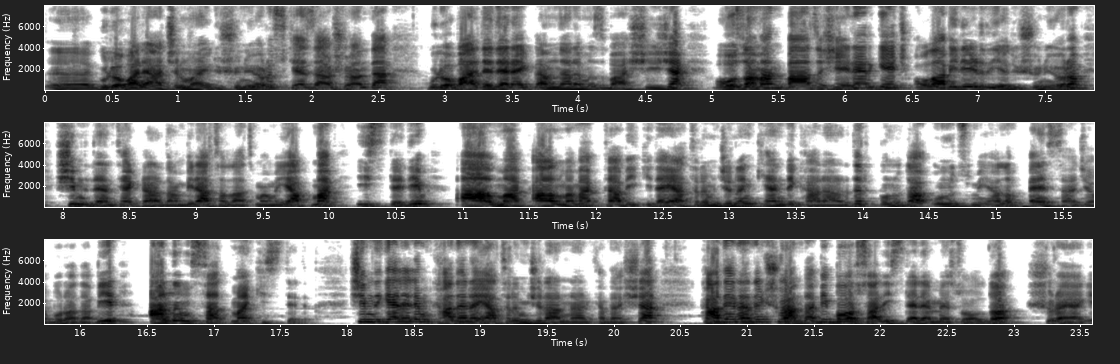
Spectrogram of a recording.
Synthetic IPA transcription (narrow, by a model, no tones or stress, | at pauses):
ɯːɡlʲo̞balʲiat͡ʃʰɯlˠmajɯd̪yʃynyjo̞ɾuz̥cʰɛzaːʃuand̪a | ɡlʲo̞balʲd̪ɛd̪ɛɾɛclʲamlˠaɾɯmɯzbaʃlˠɯjɯd͡ʒak̚ | o̞zamanbaːzɯʃe̞jlʲæɾɟɛt͡ʃʰo̞lˠabilʲiɾd̪ijɛd̪yʃynyjo̞ɾumʃimd̪id̪ænt̪ʰɛcɾaɾd̪anbiɾat̪ʰalˠat̪mamɯjap̚mak̚ist̪ʰe̞d̪im | alˠmakalˠmamak̚t̪ʰabiːcʰid̪ɛjat̪ʰɯɾɯmd͡ʒɯnɯncʰɛnd̪ikʰaɾaɾɯd̪ɯɾbunud̪aʔunut̪maja̰lˠɯmbænsa̰ːd͡ʒabuɾad̪abiɾanɯmsat̪makist̪ʰe̞d̪i̥m | ʃimd̪iɟe̞lʲe̞lʲimkʰad̪enajat̪ʰɯɾɯmd͡ʒɯlˠaɾɯnɯnaɾkʰad̪aʃlˠaɾ | kʰad̪enanɯnʃuand̪abibo̞ɾsalʲist̪ʰe̞lʲemesio̞lˠd̪uʃuɾaja̰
